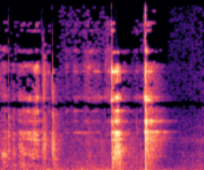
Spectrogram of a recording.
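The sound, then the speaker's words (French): Metal washers, including a fan lock washer, handled while a stomp switch is installed on a lid: light metallic clinks and taps, then two sharper, bright clinks close together, with no talk. “Donc il y a un certain nombre de rondelles. Alors normalement la rondelle éventail, il faut la mettre dessous, normalement.”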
